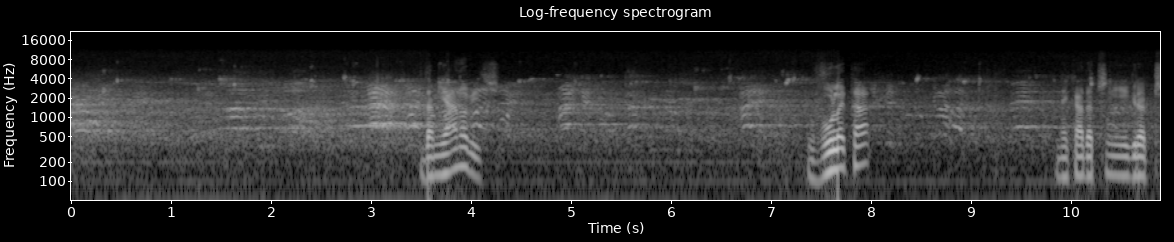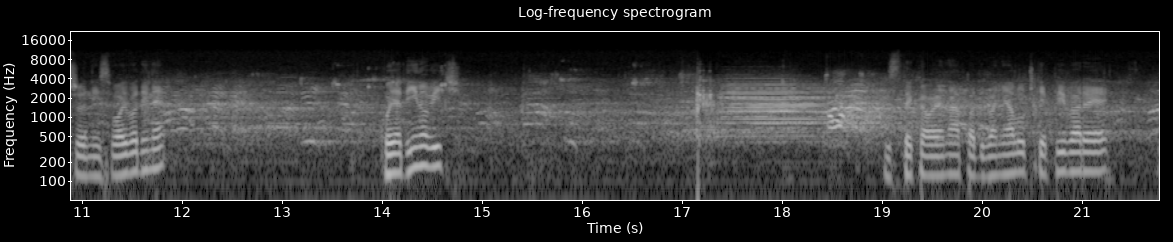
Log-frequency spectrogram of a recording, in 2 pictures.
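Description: A crowd in a large echoing arena cheers and chants throughout.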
